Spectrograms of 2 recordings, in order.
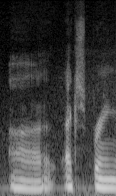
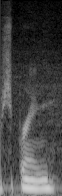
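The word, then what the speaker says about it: Xpring: last talked there that X Pring or spring as is supposedly pronounced has done is they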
